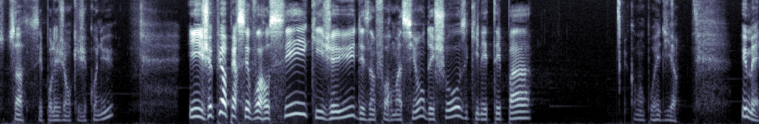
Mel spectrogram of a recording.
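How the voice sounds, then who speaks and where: A man with a non-native accent speaks at a very slow pace and fairly high pitch, with very wide pitch swings, big swings in loudness and long, frequent pauses. The recording is very clean, with a silent background and a dry, close sound with no echo. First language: not French (speaking French). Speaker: spiritual channel host. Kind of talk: spoken monologue on spirituality. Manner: hesitant, many fillers and repetitions.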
